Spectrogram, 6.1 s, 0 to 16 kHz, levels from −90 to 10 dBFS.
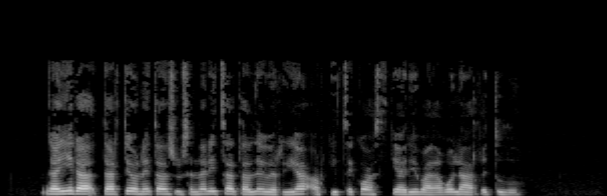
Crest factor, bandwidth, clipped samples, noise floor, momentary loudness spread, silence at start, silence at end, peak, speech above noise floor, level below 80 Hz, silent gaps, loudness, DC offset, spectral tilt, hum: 20 dB; 11.5 kHz; under 0.1%; -78 dBFS; 13 LU; 0.45 s; 0.9 s; -4 dBFS; 55 dB; -76 dBFS; none; -23 LUFS; under 0.1%; -6 dB/octave; none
